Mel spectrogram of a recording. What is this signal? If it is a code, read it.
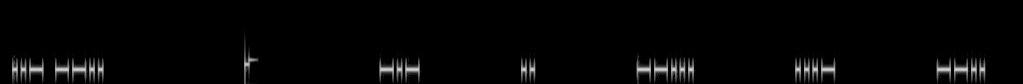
Morse code, heard as a keyed tone, about 28 wpm, spaced as for 9 wpm, 700 Hz. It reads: UZ KI7VZ
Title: USA Call Signs - 6 Characters - 8x Character Spacing - 28wpm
